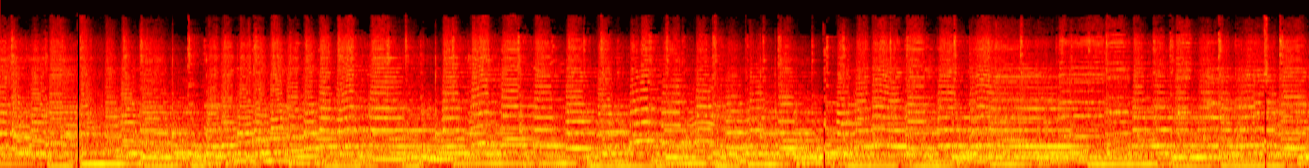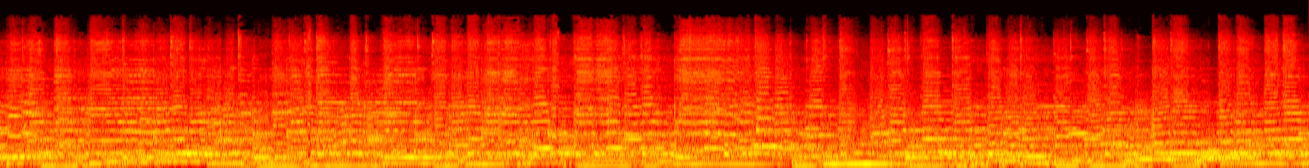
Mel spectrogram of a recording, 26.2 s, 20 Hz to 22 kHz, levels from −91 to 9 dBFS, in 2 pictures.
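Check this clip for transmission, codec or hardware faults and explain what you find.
There's one recurring fault, and it sounds like a likely broken MP3 bit reservoir. It hits five times: at 0.77, 8.22, 12.63, 16.16 and 18.64 s, each lasting roughly 40 ms. Each time the audio skips ahead with a brief glitch. That fits a stream where frames around 26 ms long went missing, so the next frame reached back for reservoir data and decoded someone else's bytes for a frame or two.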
